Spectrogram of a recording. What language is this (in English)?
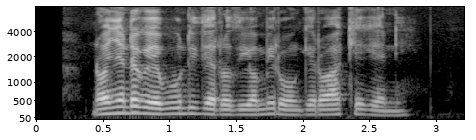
Kikuyu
